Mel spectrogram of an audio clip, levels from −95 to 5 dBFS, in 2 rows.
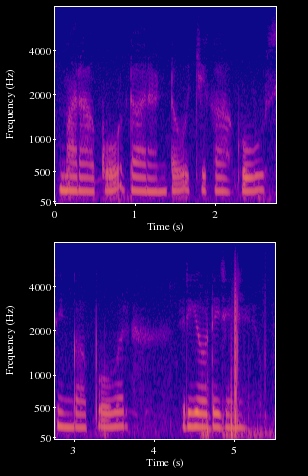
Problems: constant background noise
